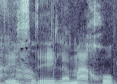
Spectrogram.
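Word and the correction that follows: Mahou: ¿cómo se dice? Mao.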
